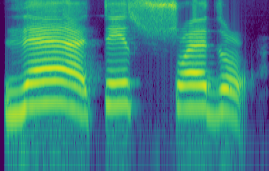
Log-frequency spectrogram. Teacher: اخر میں عین وسط حلق سے باریک اواز کے ساتھ ساکن ہو جائے گا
